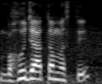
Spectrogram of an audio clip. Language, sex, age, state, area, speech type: Sanskrit, male, 18-30, Bihar, rural, spontaneous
